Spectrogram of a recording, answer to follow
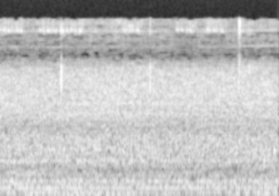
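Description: Steady room background noise: an even hiss with a faint low hum, unchanging throughout.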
